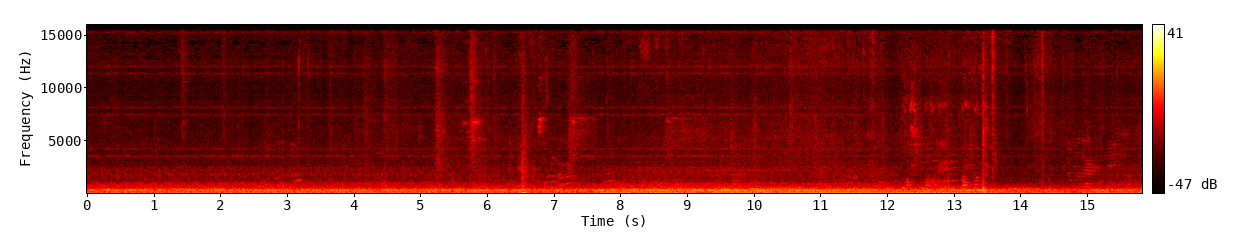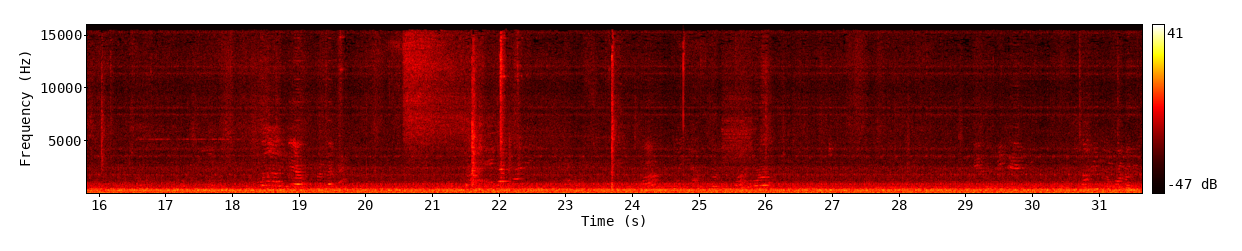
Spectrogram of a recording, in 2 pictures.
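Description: Mercedes-Benz Citaro Facelift city bus running with a steady engine drone. The engine note swells from about 8 seconds in and eases off around 14 to 15 seconds, as the bus pulls away and accelerates.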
